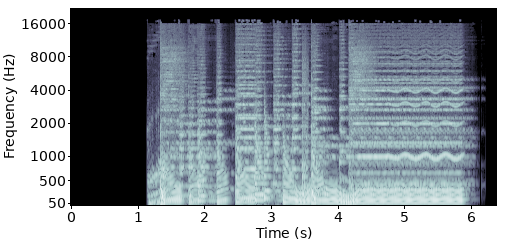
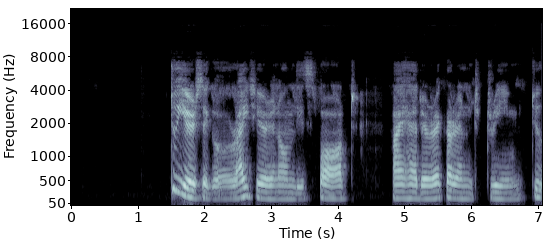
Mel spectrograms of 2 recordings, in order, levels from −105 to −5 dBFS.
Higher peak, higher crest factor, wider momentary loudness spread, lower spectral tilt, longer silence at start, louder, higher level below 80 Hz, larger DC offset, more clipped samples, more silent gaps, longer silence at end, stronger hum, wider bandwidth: first, -2 dBFS vs -12 dBFS; about the same, 16 dB vs 20 dB; second, 6 LU vs 14 LU; about the same, -4.5 dB/octave vs -4.5 dB/octave; second, 1.15 s vs 1.5 s; first, -16 LUFS vs -31 LUFS; first, -26 dBFS vs -78 dBFS; neither; neither; neither; first, 0.35 s vs 0 s; neither; first, 17.5 kHz vs 7.8 kHz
